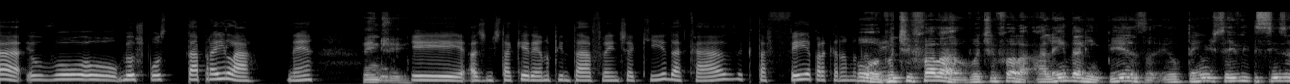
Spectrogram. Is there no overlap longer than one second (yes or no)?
yes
